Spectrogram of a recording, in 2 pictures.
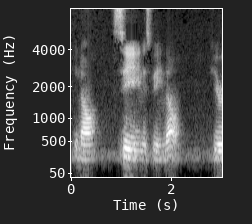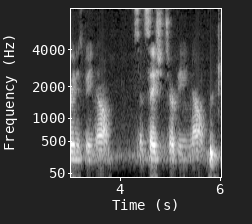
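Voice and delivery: quietly note each experience as it comes; a hushed guided-meditation noting voice; soft meditation noting. Shown as a demonstration. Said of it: "if you like that phrase".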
